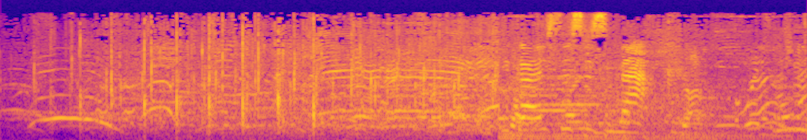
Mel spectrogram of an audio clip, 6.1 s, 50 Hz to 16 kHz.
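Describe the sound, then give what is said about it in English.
An outdoor crowd in New York's Riverside Park cheers and chatters excitedly at 24 goats brought in to eat invasive plants, with overlapping voices, whoops and scattered clapping swelling partway through, lively throughout as people try to snap pictures. “There's a fenced-off path, park rangers here and there, people cheering and trying to snap a picture.”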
